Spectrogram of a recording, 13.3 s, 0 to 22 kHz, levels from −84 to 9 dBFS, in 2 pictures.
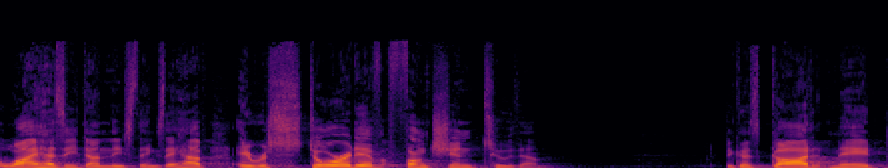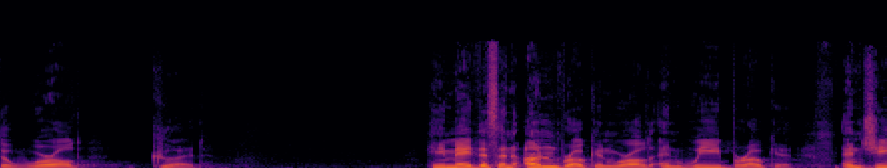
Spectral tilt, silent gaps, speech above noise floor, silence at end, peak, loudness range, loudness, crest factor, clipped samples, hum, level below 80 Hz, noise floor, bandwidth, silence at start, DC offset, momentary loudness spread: -6 dB/octave; none; 49 dB; 0 s; -8 dBFS; 8 LU; -27 LUFS; 20 dB; under 0.1%; none; -90 dBFS; -76 dBFS; 17 kHz; 0 s; under 0.1%; 17 LU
